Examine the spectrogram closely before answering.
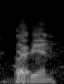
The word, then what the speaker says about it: Debian: I think people pronounce it different ways. I call it Debian. Is that what you call it? Yeah, Debian.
